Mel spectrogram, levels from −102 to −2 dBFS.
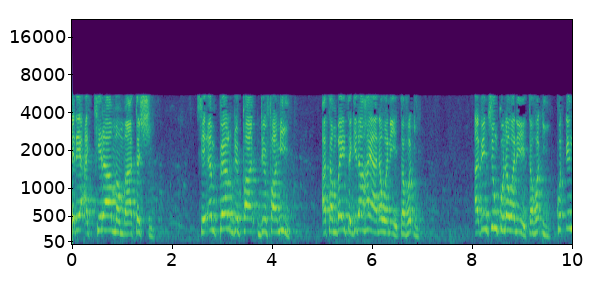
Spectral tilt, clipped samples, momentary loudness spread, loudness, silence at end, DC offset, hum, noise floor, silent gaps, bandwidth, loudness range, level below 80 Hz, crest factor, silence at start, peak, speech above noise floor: -4.5 dB/octave; under 0.1%; 9 LU; -18 LUFS; 0 s; under 0.1%; none; -51 dBFS; none; 5.8 kHz; 2 LU; -64 dBFS; 16 dB; 0 s; -4 dBFS; 32 dB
